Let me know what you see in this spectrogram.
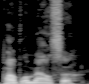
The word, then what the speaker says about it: pamplemousse: You pronounce the name LaCroix, so not French, because it's the family surname, but then you pronounce Pomplemousse, you pronounce it French. – Yeah, you're so not really, like Pamplemousse.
